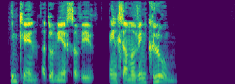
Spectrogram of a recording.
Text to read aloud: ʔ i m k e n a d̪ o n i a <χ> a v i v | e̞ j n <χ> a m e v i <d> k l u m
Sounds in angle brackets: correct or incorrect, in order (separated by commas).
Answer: correct, correct, incorrect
